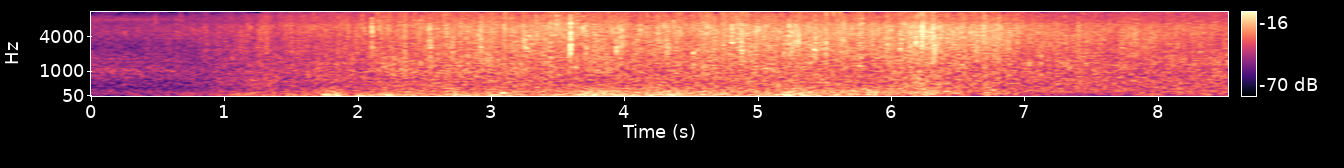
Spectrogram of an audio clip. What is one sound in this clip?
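Paper bunting flutters and rustles in the wind.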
